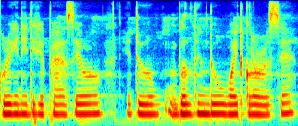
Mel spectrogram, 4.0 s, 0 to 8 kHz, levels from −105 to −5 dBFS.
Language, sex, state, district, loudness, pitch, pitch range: Nagamese, female, Nagaland, Dimapur, -17 LUFS, 195 Hz, 190-200 Hz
